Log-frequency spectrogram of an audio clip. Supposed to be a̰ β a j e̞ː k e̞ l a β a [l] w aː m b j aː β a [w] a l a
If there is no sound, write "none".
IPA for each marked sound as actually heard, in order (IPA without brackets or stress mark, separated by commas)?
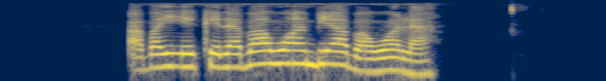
none, w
